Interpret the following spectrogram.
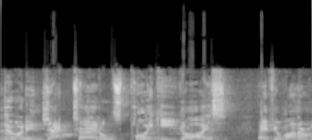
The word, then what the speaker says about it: potjie: it in Jack Turtles poinky guys if you're wondering what a poiki is it's not spelled that way it's p-o-t-j-i-e I think it's the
